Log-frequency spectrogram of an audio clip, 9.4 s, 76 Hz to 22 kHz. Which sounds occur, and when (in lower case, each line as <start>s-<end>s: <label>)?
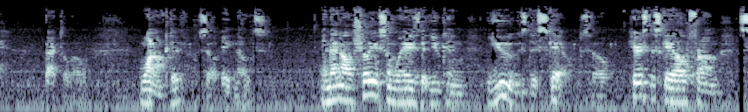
0.0s-9.3s: background noise
0.4s-1.1s: male speech
1.6s-3.4s: male speech
3.9s-5.8s: male speech
6.1s-7.1s: male speech
7.3s-7.6s: male speech
7.8s-9.0s: male speech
